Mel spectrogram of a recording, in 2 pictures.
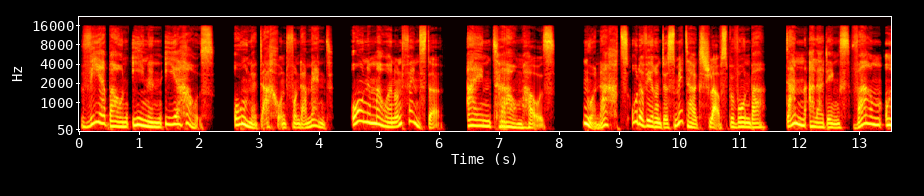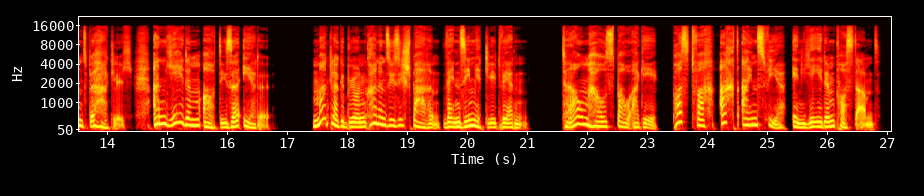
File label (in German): Werbung Dynamisch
